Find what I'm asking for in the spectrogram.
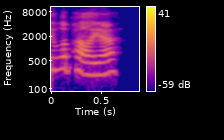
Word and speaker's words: LaPaglia: which I had to look up how to say his last name because I've read it a million times and I never knew how to say it. It's Anthony LaPaglia.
